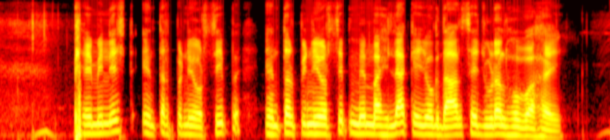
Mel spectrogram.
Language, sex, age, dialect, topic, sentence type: Magahi, male, 18-24, Central/Standard, banking, statement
